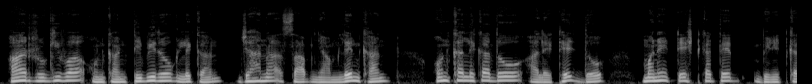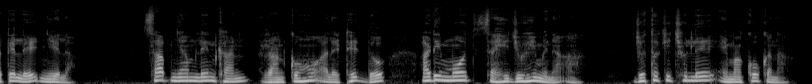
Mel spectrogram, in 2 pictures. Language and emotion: Santali, neutral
